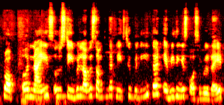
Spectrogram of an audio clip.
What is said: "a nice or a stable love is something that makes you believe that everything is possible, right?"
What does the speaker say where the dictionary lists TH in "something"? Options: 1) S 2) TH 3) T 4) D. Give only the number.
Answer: 3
